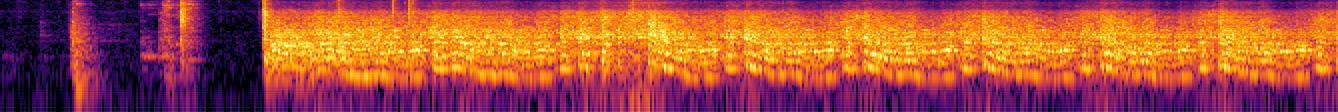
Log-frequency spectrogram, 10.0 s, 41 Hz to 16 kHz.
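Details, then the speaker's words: 1977 Daimler Double Six V12, sitting 42 years: a few dry clicks, then steady starter churning at about 3.5 beats a second that never catches, with few injectors heard clicking. Cranks but won't start; cause suspected, not confirmed. "think that's the issue. I'm not hearing a lot of injectors clicking."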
